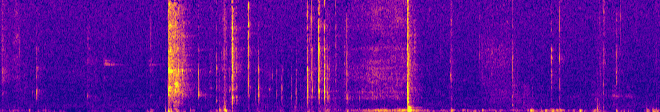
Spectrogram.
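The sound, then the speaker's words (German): Handling noise as a microphone is adjusted and lowered: scattered clicks, taps and soft rubbing thumps, with a sharper knock midway, then low rustling scrapes. No one speaks. “Ich mache das Mikrofon mal hier kurz runter.”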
